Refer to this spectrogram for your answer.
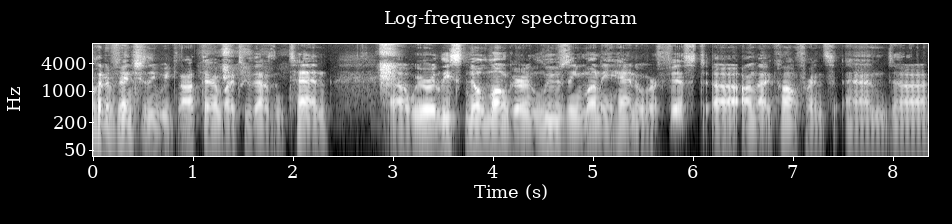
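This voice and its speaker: Against a quiet background, a man talks in a Northeastern US accent. His pace is moderate and his pitch varies in an ordinary way. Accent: American Northeast. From US Northeast, Brooklyn. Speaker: conference founder and event organiser. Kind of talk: podcast interview. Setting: remote call from North Carolina.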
